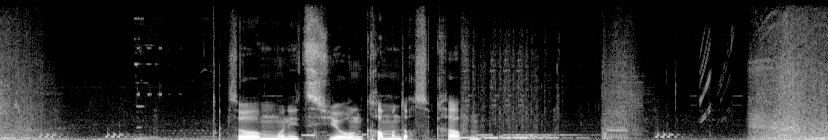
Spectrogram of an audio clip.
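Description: Menu beeps and chimes sound in quick succession.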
